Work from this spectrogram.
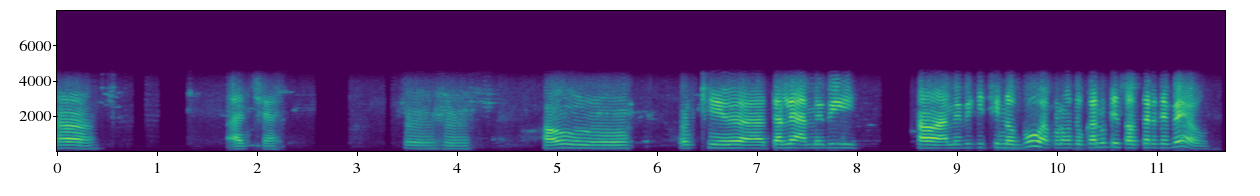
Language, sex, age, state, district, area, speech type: Odia, female, 60+, Odisha, Gajapati, rural, conversation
